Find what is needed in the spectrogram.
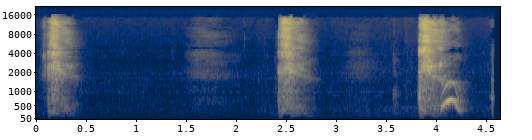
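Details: Female sneezing: three sharp sneezes in quick succession in a quiet room, the last with a voiced tail; ordinary repeated sneezing.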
